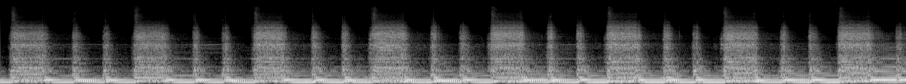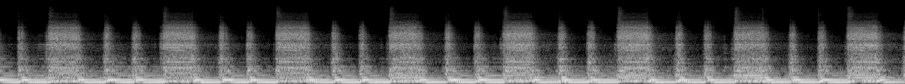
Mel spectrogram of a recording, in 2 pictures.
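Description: Electric guitar played through a KHDK Ghoul Screamer overdrive pedal, strumming distorted chords in a fast, steady rhythm. The pedal's Body toggle is engaged to boost the midrange.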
